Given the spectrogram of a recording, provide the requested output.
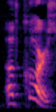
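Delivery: keen, emphatic assent; eager. A narrator's reading. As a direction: agree readily, with a lift in pitch. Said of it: "Greencoat nodded eagerly".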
